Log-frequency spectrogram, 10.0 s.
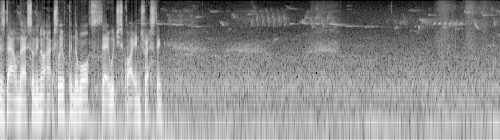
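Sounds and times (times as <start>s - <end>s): songbirds chirping: 0.0s - 10.0s
bird trill: 3.2s - 10.0s.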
